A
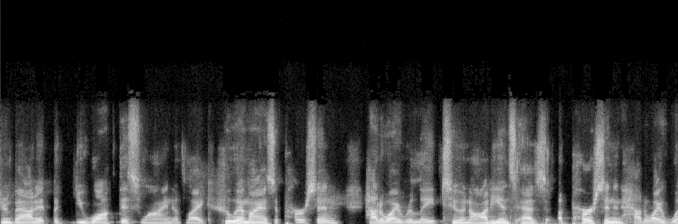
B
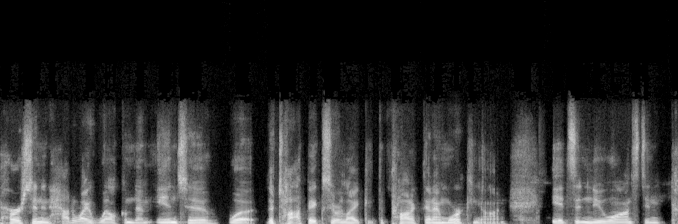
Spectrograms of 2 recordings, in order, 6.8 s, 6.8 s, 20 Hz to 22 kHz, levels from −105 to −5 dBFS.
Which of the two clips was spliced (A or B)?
B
